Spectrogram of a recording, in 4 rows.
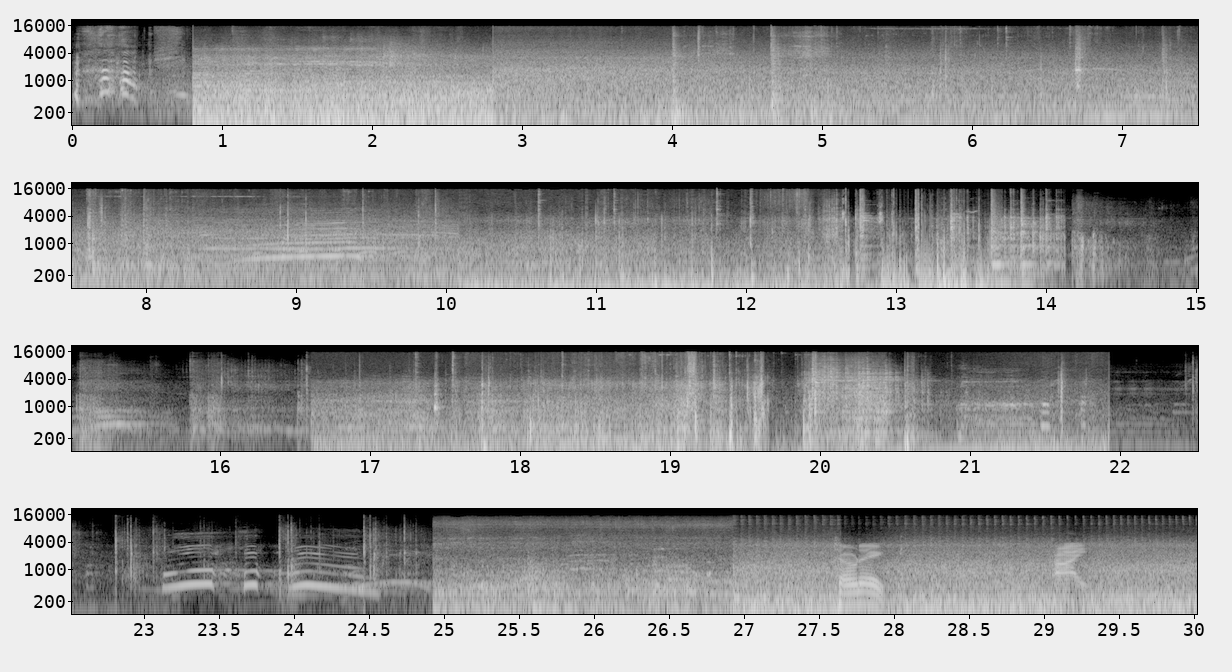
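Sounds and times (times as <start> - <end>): outdoor background noise: 0.0 - 30.0
rising and falling squeal: 0.8 - 2.9, 8.2 - 10.1
bike clattering on pavement: 10.5 - 21.0.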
